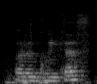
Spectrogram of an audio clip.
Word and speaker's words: Oruguitas: Oruguitas.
